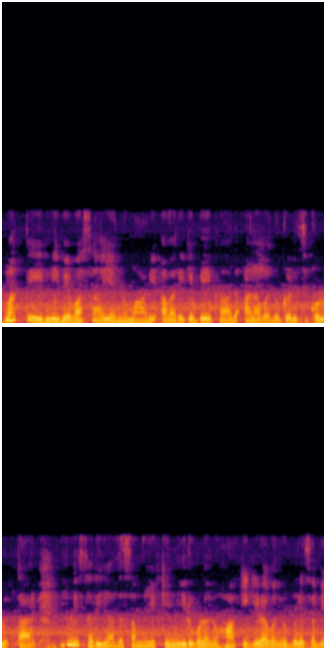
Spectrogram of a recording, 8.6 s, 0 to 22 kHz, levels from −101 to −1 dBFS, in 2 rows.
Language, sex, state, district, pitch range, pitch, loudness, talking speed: Kannada, female, Karnataka, Belgaum, 165-185 Hz, 175 Hz, -17 LUFS, 110 wpm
